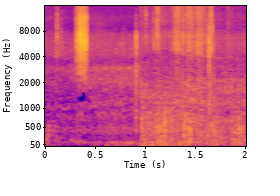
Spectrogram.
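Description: Wind rumbling on a phone's microphone, picking up about a second in, with clicks and rustles from the phone being handled and swung around.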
